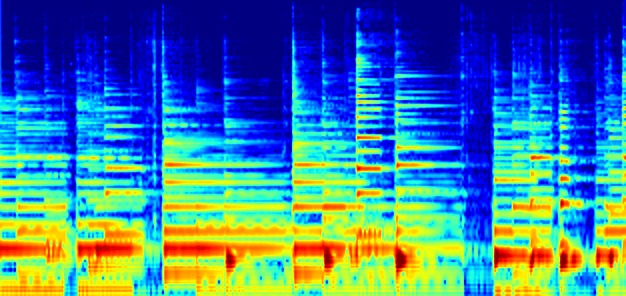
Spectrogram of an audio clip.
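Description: Background music: acoustic guitar strumming chords, each new chord struck sharply and then left to ring.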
